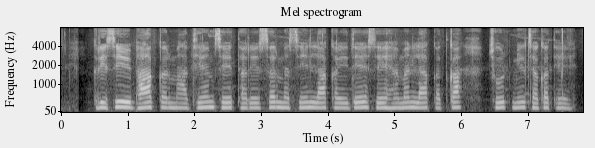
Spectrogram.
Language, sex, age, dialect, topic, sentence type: Chhattisgarhi, male, 18-24, Northern/Bhandar, agriculture, question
